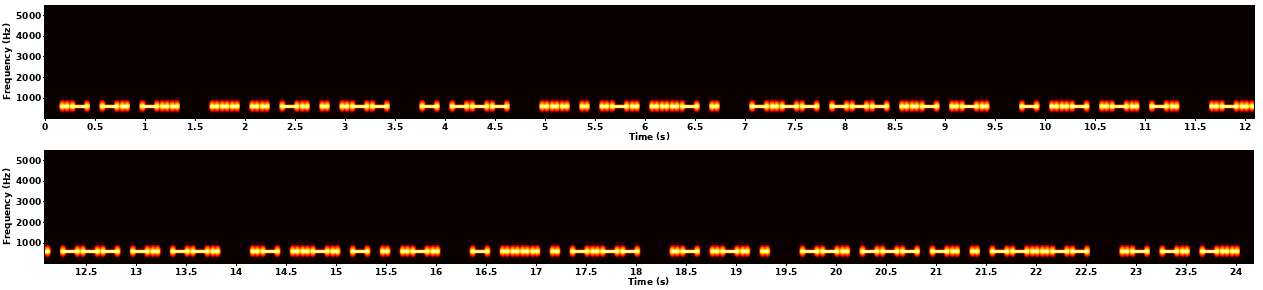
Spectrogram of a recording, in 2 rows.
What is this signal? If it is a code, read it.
Morse code, heard as a keyed tone, about 24 wpm, 600 Hz. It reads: AND SINEW TO SERVE YOUR TURN LONG AFTER THEY ARE GONE, AND
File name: CW / Practice / If24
